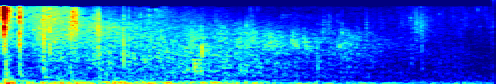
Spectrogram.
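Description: Confringo fire spell cast in Hogwarts Legacy, a dense, rumbling blast with heavy low-end boom that sustains and slowly fades over a couple of seconds, loud and close with no talking.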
